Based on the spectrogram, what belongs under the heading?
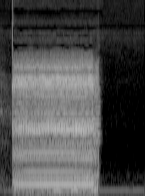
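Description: A single harsh game show buzzer marking a wrong answer in a movie quiz blares for nearly a second, a flat, rasping tone rich in overtones that cuts off abruptly into a faint low hum.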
